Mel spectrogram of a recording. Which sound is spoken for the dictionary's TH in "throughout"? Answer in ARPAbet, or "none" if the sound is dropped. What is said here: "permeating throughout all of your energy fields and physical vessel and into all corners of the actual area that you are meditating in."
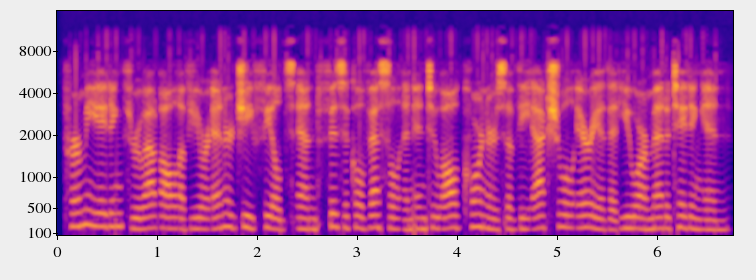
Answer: TH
